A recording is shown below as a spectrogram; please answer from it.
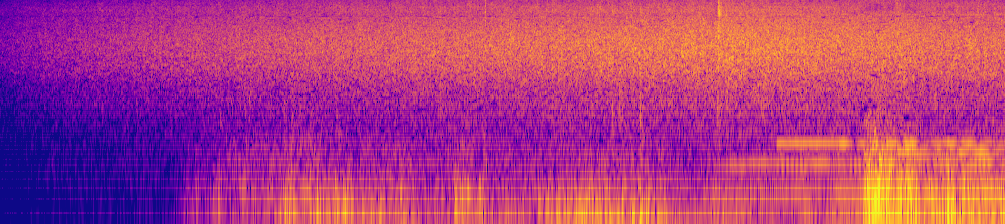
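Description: A recorded thunderstorm, steady rain with rolling thunder, fading in from silence as a song intro. Sustained instrumental notes come in about seven seconds in, and a louder roll of thunder follows near the nine-second mark.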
